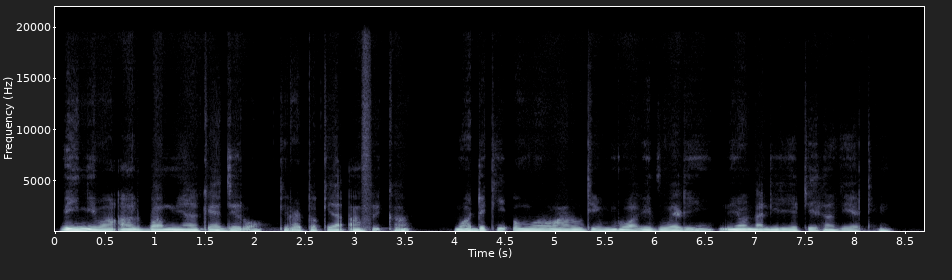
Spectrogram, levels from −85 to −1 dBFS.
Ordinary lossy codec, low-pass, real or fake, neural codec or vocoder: none; 19.8 kHz; fake; codec, 44.1 kHz, 2.6 kbps, DAC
